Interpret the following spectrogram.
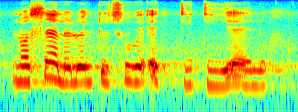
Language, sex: Zulu, female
